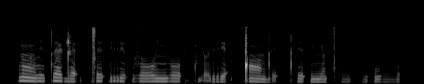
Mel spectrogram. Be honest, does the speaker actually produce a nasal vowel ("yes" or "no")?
yes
